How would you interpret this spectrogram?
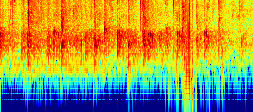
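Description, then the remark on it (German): An audience claps steadily for the two worship (Lobpreis) leaders on the third day of a gathering, a dense wash of many hands with no pause across the whole stretch, fairly loud and even, with faint voices mixed in. “Und den beiden auch mal einen Applaus geben.”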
